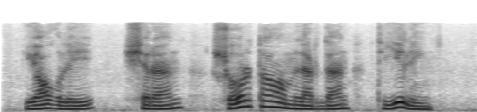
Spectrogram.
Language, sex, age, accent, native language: Uzbek, male, 18-24, Farg'ona, Uzbek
